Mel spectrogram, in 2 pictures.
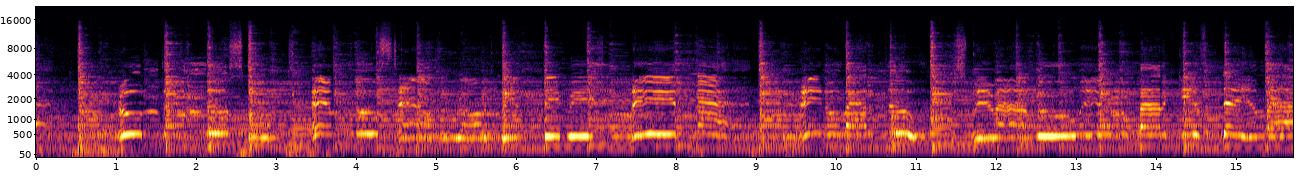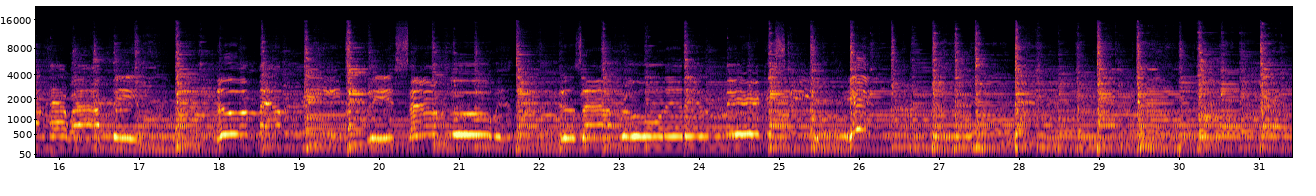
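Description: Acoustic guitar strummed in a country song, with a wavering, sliding melody line carried over the chords.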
